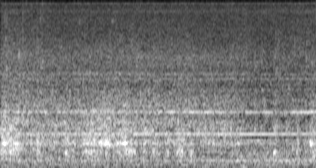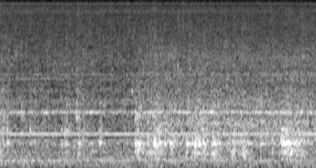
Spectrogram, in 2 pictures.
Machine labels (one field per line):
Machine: pump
